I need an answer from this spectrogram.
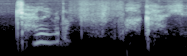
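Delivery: muttered under the breath. A player's character, lost in howling winds, calling for a companion: muttered to oneself.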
